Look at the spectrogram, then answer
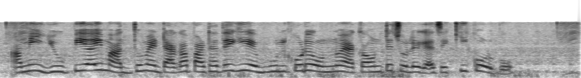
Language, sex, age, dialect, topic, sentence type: Bengali, female, <18, Standard Colloquial, banking, question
